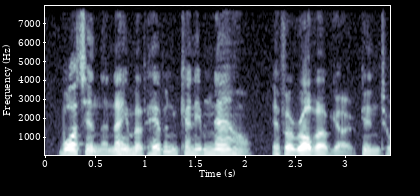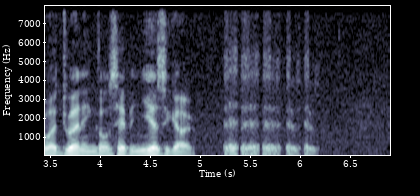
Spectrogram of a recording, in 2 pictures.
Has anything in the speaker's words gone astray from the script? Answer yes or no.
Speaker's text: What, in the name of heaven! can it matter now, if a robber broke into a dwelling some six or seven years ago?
yes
